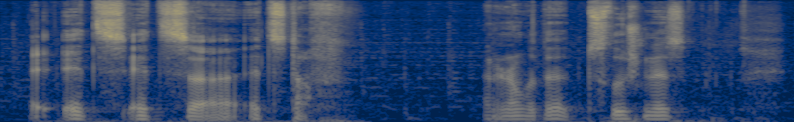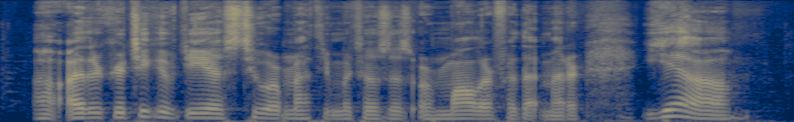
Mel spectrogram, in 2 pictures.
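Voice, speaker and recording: Over background music, a man with a medium pitch and ordinary pitch variation speaks very fast, broken by long, frequent pauses. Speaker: game developer and video essayist. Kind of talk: casual commentary livestream. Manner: halting, many fillers.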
